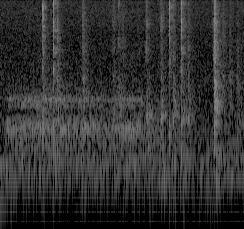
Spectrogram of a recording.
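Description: Near silence with a few faint computer clicks, typical of keys or a mouse being pressed to work the presentation.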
